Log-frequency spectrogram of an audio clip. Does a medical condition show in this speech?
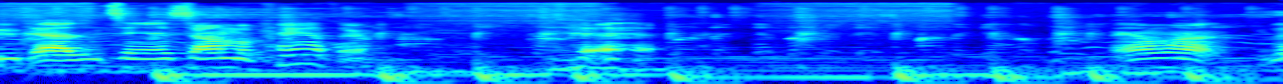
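Yes: Duchenne muscular dystrophy.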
